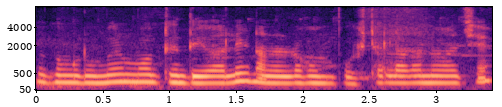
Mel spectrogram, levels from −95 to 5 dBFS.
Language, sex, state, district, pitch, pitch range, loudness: Bengali, female, West Bengal, Paschim Medinipur, 205 Hz, 200-215 Hz, -14 LUFS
